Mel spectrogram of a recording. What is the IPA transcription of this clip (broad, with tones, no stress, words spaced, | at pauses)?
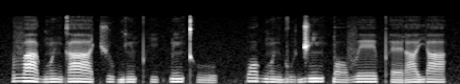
va˦˨ɡʷĩ˨ ɡaː˦˨t͡ʃu˨ɡĩ˨ pʰi˨k͡pĩ˦kʰu˨ | pɔ˦ ɡʷĩ˨ ɡu˨ d͡ʒĩ˦ k͡pɔ˨ veː˦pʰɛ˨ɾa˦ja˦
